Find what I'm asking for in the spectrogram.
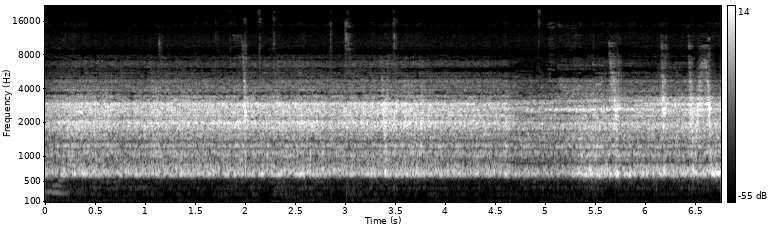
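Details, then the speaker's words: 1962 Bulova travel alarm transistor radio with Citizen watch on 4.5 V power, after replacing one capacitor with more to follow: steady, clear radio hiss and tone at good volume from the small speaker, much more audio than before. "Okay, we replaced that 1 cap down here. We've got a lot more audio."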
